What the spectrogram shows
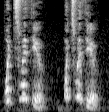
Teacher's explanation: if you say it a little slower, there is a T.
